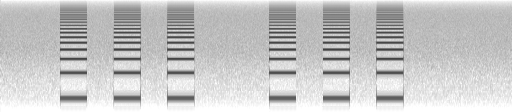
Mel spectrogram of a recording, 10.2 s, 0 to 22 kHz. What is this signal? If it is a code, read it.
Alarm pattern, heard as an alarm's beeps, played twice, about 510 Hz. Temporal three. Smoke or fire, evacuate.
